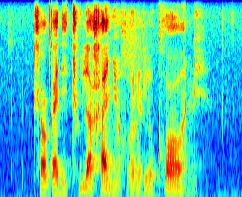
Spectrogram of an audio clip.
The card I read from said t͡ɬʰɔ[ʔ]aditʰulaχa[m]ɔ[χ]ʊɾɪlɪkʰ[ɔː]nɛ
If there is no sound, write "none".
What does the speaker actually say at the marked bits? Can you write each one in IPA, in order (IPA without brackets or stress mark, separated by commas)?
k, ɲ, χ, ɔː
